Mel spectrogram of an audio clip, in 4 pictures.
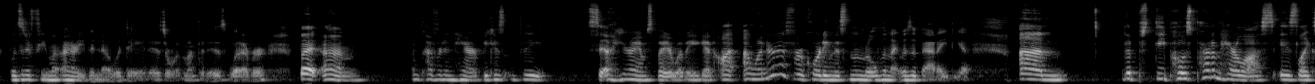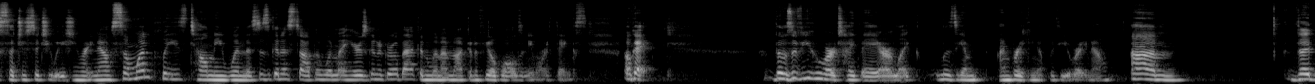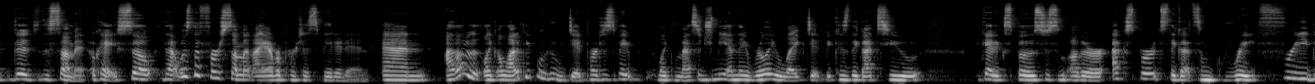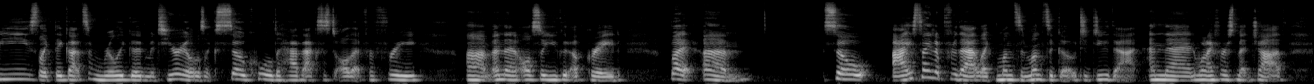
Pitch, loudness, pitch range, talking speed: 210 Hz, -26 LUFS, 200-230 Hz, 245 wpm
